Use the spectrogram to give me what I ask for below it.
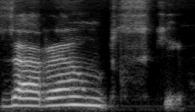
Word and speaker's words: Zarębski: Okay, the name that you want to know how to pronounce is Zarębski. E with the tail in Polish is E. A with the tail it's on.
